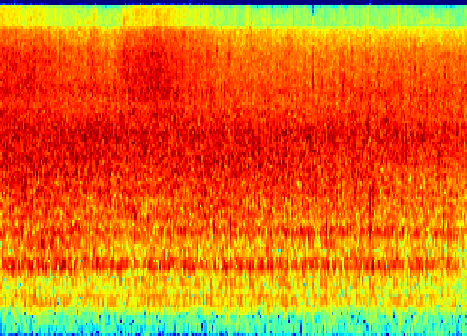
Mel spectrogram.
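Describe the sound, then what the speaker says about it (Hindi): Steady, loud sizzling of chicken frying in hot oil, a continuous crackling hiss that fills the whole stretch without pause. "तो यहाँ पर हमने इसको चिकन का इसका तड़का दे रहे हैं।"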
